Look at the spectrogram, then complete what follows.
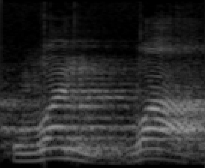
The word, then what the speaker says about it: one: ओ वही है, लेकिन यहाँ पास ओ जो है यहाँ कॉन्सोनेंट साउंड दे रहा है, इसका प्रोनाउंसिएशन होगा वन, वाह।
